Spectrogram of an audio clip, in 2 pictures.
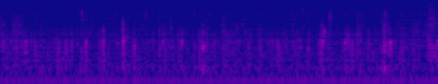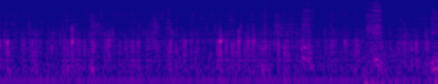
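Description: Water boiling in a pot of peeled potatoes, a faint, steady run of small irregular bubbling pops.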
